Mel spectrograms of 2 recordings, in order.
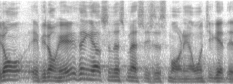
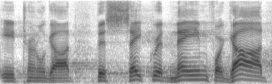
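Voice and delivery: ordinary delivery

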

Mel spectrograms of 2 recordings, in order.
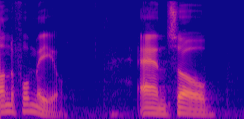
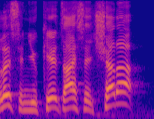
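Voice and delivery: higher and louder mock yell at the kids; father snapping; 9 semitones higher, 4 dB louder than usual. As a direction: blow up at the squabbling kids. Father loses temper at table.

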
